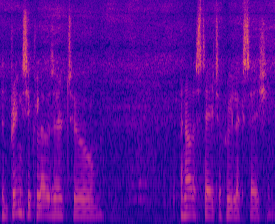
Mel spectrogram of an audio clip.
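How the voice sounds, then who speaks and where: A man guides a meditation in a slow, soothing voice that stays almost perfectly level in pitch. He pauses often and restarts his phrases as he leads the listener along. A faint hiss of noise sits under the recording. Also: little pitch movement, a little mellow, rough recording.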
